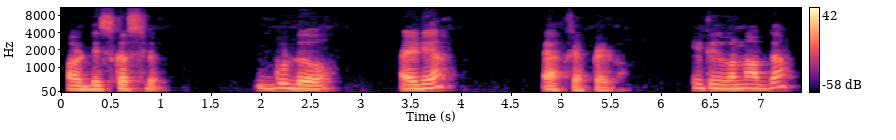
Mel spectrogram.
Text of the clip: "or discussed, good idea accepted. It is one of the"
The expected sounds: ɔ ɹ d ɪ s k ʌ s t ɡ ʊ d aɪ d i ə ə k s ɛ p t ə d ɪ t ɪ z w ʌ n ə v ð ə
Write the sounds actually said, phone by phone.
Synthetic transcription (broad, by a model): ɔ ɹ d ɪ s k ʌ s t ɡ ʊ d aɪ d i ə ə k s ɛ p t ə d ɪ t ɪ z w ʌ n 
